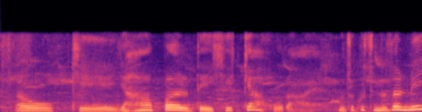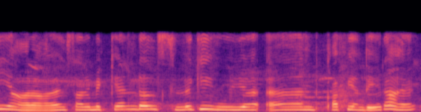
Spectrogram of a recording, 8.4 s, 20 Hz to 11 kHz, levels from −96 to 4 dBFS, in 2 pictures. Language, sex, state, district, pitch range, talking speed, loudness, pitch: Hindi, female, Uttar Pradesh, Hamirpur, 240-300 Hz, 180 wpm, -16 LUFS, 275 Hz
